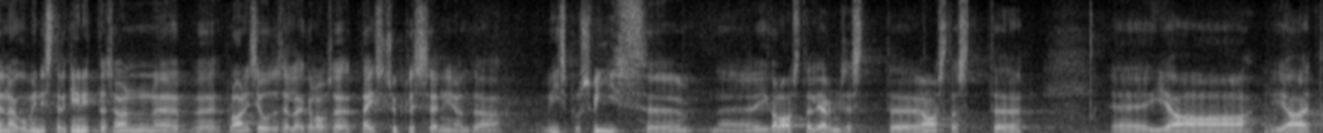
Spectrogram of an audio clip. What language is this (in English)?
Estonian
